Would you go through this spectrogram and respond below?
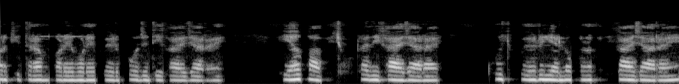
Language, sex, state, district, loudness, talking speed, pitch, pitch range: Hindi, female, Bihar, Kishanganj, -16 LUFS, 220 wpm, 205 Hz, 195-215 Hz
